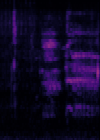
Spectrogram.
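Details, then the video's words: A rooster crowing near haystacks on a country road in Bucovina, Romania, where it crows at any hour, all the time; a faint, short, two-part harmonic crow, the second phrase longer, over quiet background. "les meules de foin et le coq qui chante. Mais ici il chante à toute heure le coque. Ouais il chante tout le temps."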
